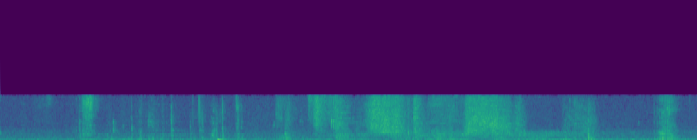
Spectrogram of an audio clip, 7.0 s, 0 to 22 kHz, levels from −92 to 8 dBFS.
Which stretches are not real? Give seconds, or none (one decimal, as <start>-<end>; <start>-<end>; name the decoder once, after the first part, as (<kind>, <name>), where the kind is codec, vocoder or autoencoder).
1.4-2.1 (codec, SNAC)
